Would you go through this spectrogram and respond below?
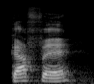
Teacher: eu vou ter como sílaba tônica a última sílaba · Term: oxítona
